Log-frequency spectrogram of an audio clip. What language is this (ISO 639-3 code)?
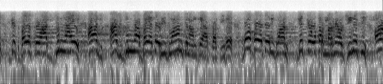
urd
